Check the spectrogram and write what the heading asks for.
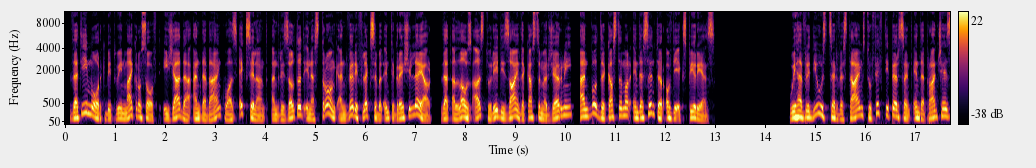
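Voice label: Arabic Accented English, voice demos; GoLocalise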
